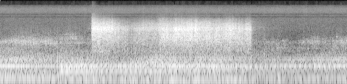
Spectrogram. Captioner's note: fuse fizzing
